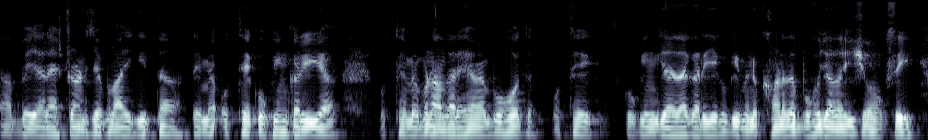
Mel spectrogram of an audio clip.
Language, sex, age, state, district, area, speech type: Punjabi, male, 18-30, Punjab, Shaheed Bhagat Singh Nagar, urban, spontaneous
